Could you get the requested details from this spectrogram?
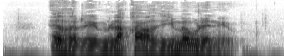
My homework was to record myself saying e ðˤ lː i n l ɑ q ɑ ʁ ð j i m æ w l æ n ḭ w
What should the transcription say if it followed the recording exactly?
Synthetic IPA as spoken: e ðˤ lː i m l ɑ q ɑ ʁ ð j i m æ w l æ n ḭ w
